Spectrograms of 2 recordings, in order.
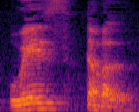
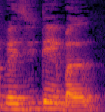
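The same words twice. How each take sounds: First: 'vegetable' shortened to 'vez-tuh-bul'; correct pronunciation. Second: 'vegetable' ending in the word 'table'; mispronunciation. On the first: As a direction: say 'vegetable' in three syllables, no 'table'. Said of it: "It is actually". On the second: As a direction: say 'vegetable' as 've-zi-tay-bul'. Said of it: "It is not". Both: Shown as a demonstration.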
